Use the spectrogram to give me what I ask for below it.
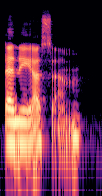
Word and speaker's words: NASM: Is it NASM or NASM? – Yeah, no, you're saying it right. NASM.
